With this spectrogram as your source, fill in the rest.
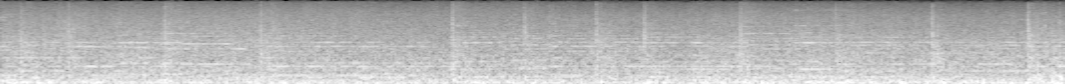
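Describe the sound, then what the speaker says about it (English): Stormy open sea in Assassin's Creed IV Black Flag, with a waterspout churning nearby: a steady, loud roar of wind and crashing surf fills the whole stretch, with intermittent sharper splashes breaking through. "Water spout!"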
